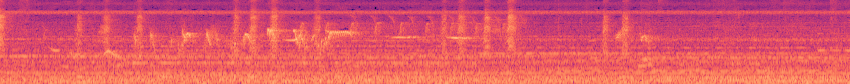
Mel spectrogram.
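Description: A bulbul gives a few quick, bright chirping notes in a short burst, over a steady high hum and low background rumble.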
